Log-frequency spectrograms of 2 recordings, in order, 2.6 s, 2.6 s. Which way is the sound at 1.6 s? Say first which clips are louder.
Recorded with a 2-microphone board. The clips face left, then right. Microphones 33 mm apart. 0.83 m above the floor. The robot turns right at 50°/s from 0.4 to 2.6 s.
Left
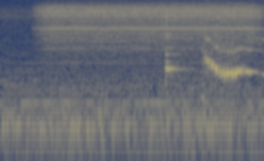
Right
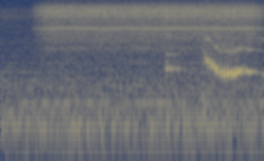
Left 5 dB; 25° left (ahead or behind).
